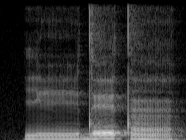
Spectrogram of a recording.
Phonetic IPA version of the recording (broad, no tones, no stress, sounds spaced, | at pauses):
j iː d e t ɛ̃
